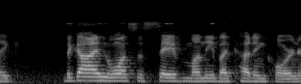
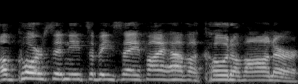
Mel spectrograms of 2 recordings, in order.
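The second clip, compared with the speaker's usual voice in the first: sudden high-pitched, loud shouted yell; 7 semitones higher, 7 dB louder than usual. Recapping a scene where a character answers the others; retelling John's yell. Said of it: "He turns to them and yells".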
